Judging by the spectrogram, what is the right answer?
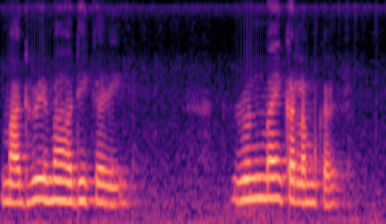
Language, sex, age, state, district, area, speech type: Assamese, female, 18-30, Assam, Sonitpur, rural, spontaneous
